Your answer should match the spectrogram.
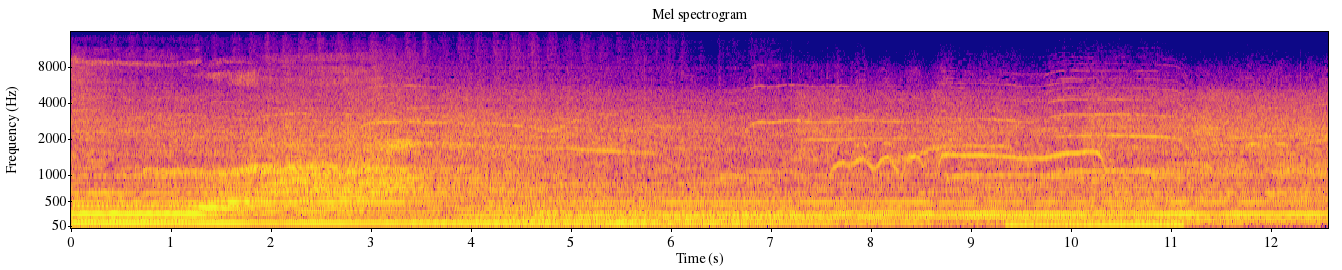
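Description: Live rock band holding a distorted final chord that rings out steadily, with a wavering high guitar note in the second half and a low bass note that comes in and drops out near the end.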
